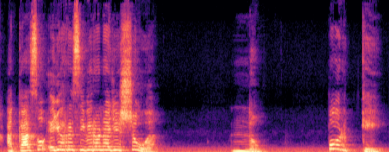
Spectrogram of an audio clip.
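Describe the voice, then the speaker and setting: A woman's voice: high voice, sharp tone. A woman preaching a sermon, asking rhetorical questions and reading scripture with emphasis.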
